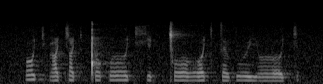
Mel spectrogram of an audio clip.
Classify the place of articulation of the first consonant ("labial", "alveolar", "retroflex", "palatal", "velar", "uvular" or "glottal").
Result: palatal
